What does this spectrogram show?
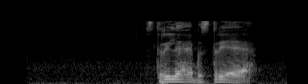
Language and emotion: Russian, angry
